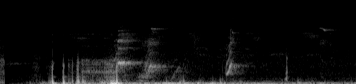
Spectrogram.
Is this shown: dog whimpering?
yes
